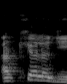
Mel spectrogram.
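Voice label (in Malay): "arkeologi", Malay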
